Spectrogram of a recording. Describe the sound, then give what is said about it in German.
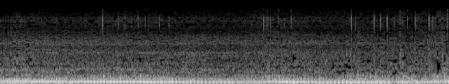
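A small motor scooter's engine runs, its buzzy, rattling drone holding steady with slight surges in revs, loud and continuous with no voices. “Ja, das ist der Originalsound von meinem kleinen Roller.”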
